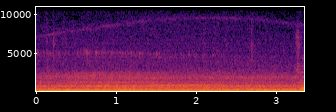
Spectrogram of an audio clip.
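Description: Warmed-up turbocharged tractor engine running steadily, a deep low rumble with a faint higher turbo whine over it, heard close and alone.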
